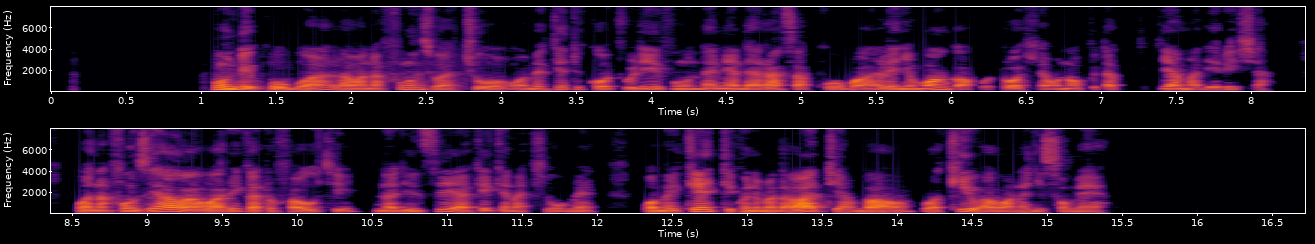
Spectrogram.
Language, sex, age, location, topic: Swahili, male, 25-35, Dar es Salaam, education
